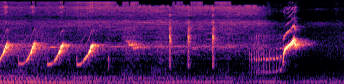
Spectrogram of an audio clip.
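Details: Singing myna gives four quick rising whistles, a soft flat whistle and faint clicks, then one loud sharply rising squeal.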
